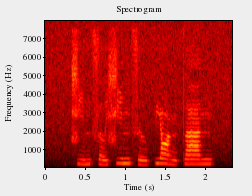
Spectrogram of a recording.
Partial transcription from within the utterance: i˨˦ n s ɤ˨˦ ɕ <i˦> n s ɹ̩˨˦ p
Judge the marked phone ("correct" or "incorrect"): correct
